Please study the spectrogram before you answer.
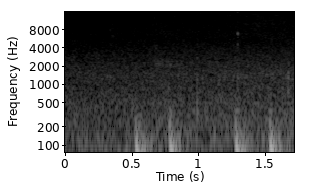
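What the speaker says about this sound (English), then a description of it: "the low health heartbeat" Low-health heartbeat effect in a Unity VR fitness app: two pairs of deep, thumping lub-dub beats, evenly spaced and clear over quiet background hum.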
